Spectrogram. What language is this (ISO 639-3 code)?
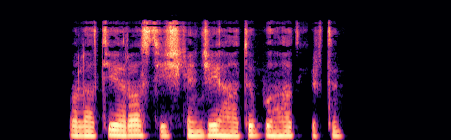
kur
